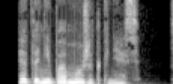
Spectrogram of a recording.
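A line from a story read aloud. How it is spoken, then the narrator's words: Calm, confident objection. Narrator (Russian): спокойно возразила я, сама удивляясь своей внезапной уверенности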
